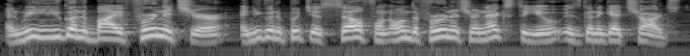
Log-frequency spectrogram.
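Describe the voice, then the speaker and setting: A man's voice: high-pitched, quick pace, soft background music. A man with an Israeli accent, lecturing an audience with enthusiasm and asking them questions. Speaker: speaker.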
